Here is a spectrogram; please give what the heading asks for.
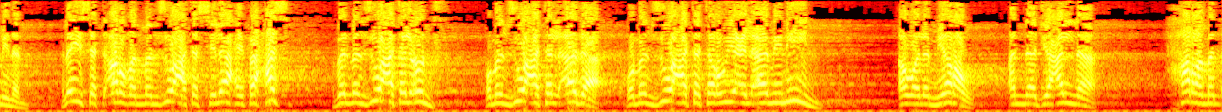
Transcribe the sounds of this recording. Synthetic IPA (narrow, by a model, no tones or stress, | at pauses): mɪnan | lajsat̪ʔɑɾˤðˤɑnmanzuːʕaasːɪlaːħfaħasb̚ | balmanzuːʕaalʕʊnf | wɪmanzuːʕaalʔaðaːwamanzuːʕat̪ɑɾˤwiːʕalʔaːmɪniːn | ʔawalamjɑɾˤɑwʔanːad͡ʒaʕalna | ħɑɾˤɑman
